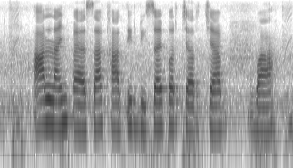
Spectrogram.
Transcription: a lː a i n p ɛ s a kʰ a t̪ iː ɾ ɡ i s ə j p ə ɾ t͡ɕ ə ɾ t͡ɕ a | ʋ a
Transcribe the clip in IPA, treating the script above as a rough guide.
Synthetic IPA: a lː a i n p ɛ s a kʰ a t̪ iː ɾ b i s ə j p ə ɾ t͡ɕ ə ɾ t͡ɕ a | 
